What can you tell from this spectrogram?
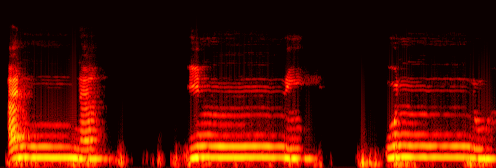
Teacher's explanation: Yang panjang tu dengung tu. Huruf dia tetap satu harakat.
